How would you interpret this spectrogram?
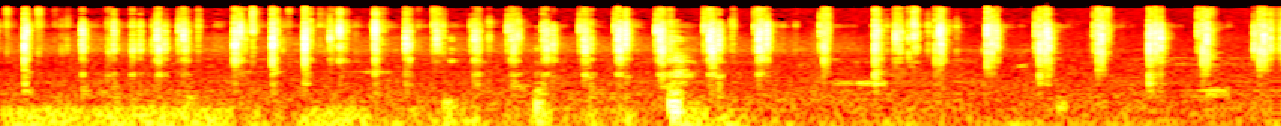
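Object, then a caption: Plastic lip liner pencil tapped with fingernails. Long acrylic nails tap and scratch along the length of a slim, bright green plastic lip liner pencil, small and solid, held in both hands. About thirty-three sharp, dry, high clicks come in a quick, uneven run, each stopping short with no ring, over a faint low rumble.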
